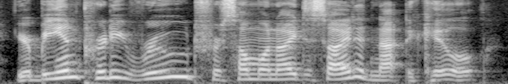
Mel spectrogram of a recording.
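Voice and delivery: put-on high, loud lilting Newfoundland girl; cheeky Newfoundland kid teasing; lilting Newfoundland accent. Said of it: "said the girl in a lilting accent".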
